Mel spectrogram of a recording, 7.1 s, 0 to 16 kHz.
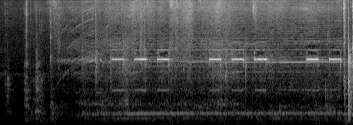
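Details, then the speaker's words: Old Windows 98 PC on power-on: short high beeps repeating in an uneven pattern with no other activity; BIOS beep code for missing RAM, no memory installed. "that means missing that means missing RAM there's no RAM inside"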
